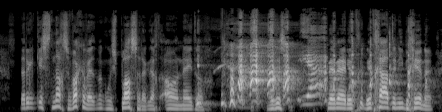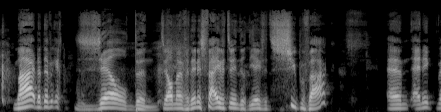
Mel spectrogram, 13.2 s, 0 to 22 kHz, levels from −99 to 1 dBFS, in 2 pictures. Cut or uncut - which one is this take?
cut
